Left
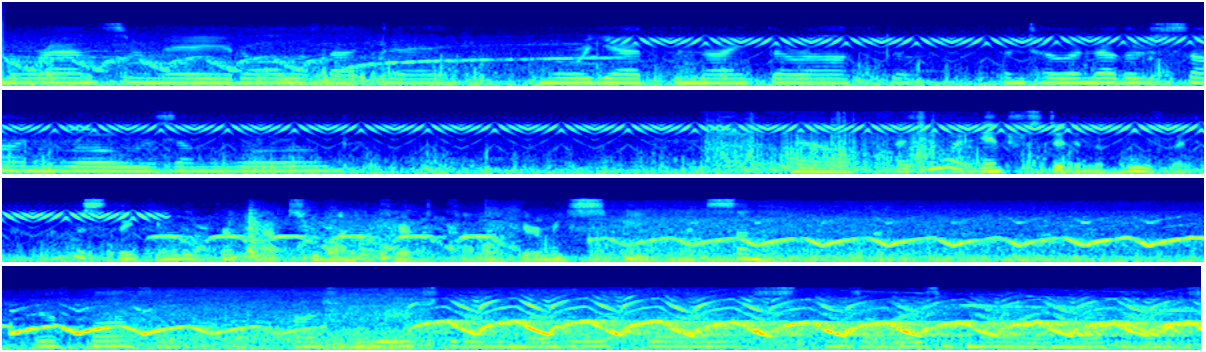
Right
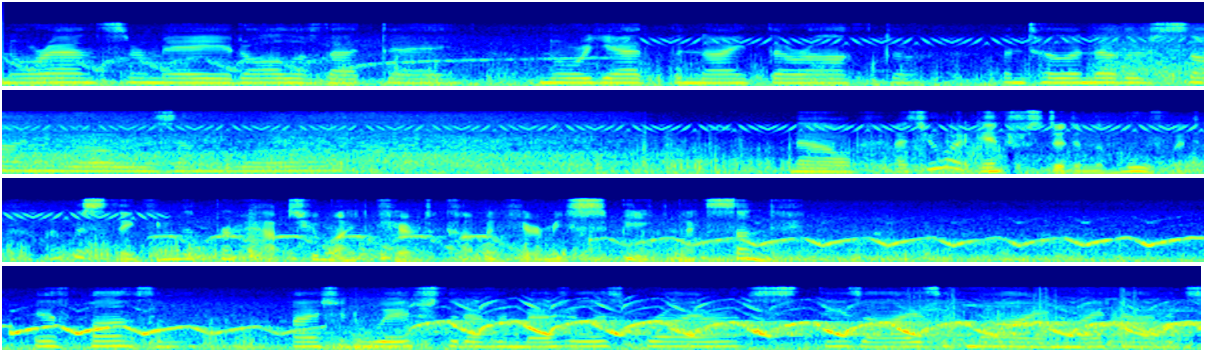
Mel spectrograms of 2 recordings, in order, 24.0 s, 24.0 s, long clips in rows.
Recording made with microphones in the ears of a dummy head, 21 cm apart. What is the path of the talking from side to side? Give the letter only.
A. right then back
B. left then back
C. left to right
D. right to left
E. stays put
E.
